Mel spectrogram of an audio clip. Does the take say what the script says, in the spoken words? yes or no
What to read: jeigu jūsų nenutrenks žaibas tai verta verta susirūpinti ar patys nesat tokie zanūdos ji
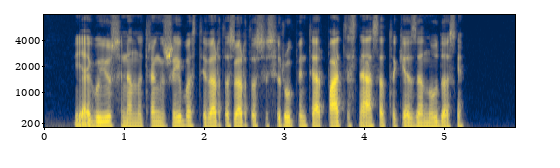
yes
